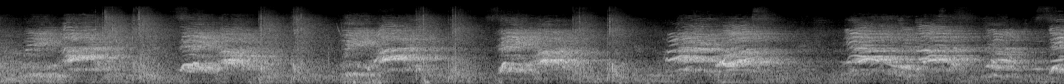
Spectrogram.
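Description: A cheerleading squad shouting a cheer together in short chanted phrases, one every second or so, with sharp thumps on the mat at the start of several of them, echoing in a large gym.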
